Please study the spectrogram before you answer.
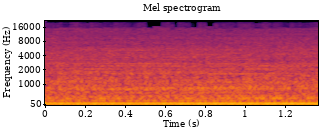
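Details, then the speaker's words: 2004 Subaru with swapped 2.5 engine converted from automatic to manual, restarted with full exhaust, coolant and accessories fitted: steady, even low rumble at idle, no knocks, ticks or whine; normal idle. "time to start it again with a full exhaust attached make sure there's no new noises that I didn't hear before so yeah this sounds like our car nor normal"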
